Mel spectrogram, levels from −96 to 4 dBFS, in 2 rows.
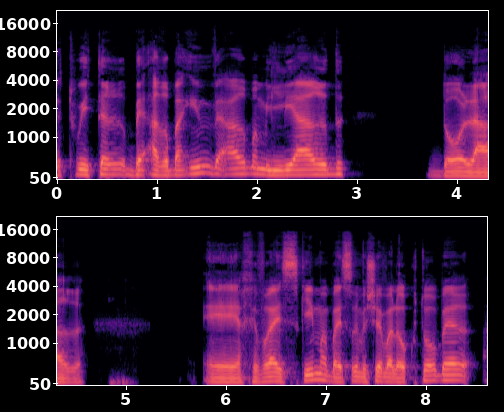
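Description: No technical faults can be heard anywhere in the recording, with the signal staying steady and intact throughout.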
